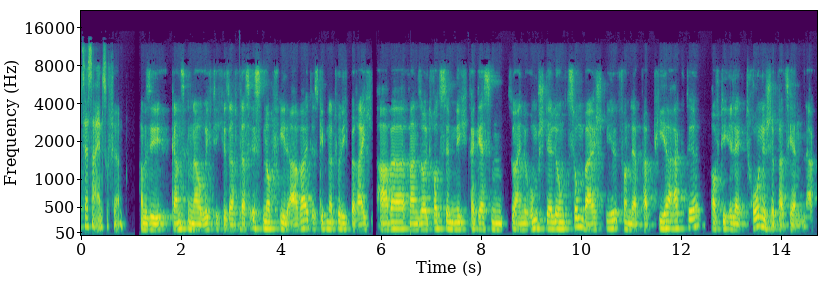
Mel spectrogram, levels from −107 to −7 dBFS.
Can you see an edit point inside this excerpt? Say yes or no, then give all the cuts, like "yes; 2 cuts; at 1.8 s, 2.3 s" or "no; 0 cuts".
yes; 1 cut; at 5.8 s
